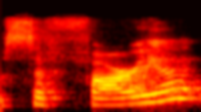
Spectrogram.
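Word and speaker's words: Sefaria: question because i looked up ecclesiastes in um safaria is that how you pronounce it yes and the way they re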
